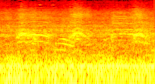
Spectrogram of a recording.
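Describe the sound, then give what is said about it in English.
Three harsh, raspy crow caws repeat at a steady pace over a constant low background rumble, moderately loud, with no talking; the territorial crows live at the top of trees in a park. “Crows are extremely territorial and have been attacking people and their dogs.”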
